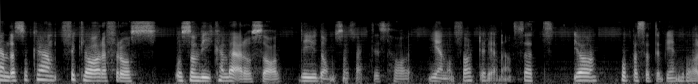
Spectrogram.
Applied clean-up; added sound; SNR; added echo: neural separator model SepFormer DNS4.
